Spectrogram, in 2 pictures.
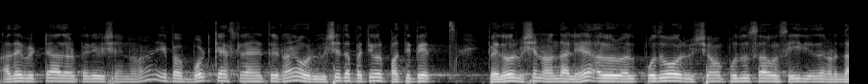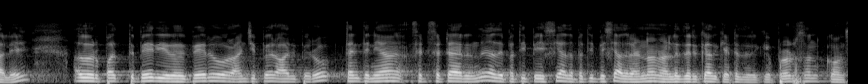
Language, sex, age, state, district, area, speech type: Tamil, male, 18-30, Tamil Nadu, Viluppuram, urban, spontaneous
